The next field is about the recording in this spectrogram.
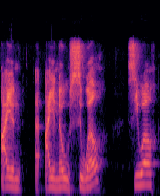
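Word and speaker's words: Penei Sewell: It's Iano Sewell.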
